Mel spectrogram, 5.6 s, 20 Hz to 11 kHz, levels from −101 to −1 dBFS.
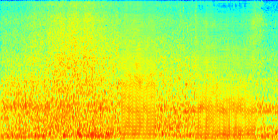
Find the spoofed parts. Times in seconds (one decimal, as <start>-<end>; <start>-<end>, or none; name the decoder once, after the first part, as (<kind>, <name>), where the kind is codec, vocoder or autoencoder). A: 2.4-3.1 (vocoder, Vocos); 3.9-5.1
